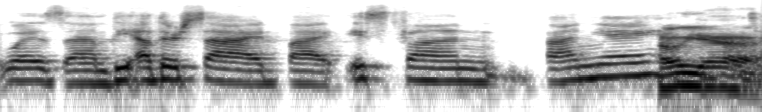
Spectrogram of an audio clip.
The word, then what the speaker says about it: István Bányai: It was The Other Side by Istvan Banye.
